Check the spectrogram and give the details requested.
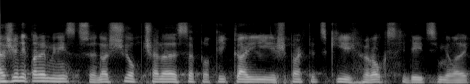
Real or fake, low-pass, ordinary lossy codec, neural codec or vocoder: fake; 7.2 kHz; AAC, 64 kbps; codec, 16 kHz, 1 kbps, FreqCodec, larger model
